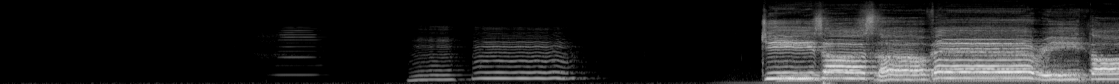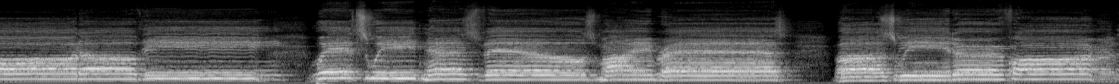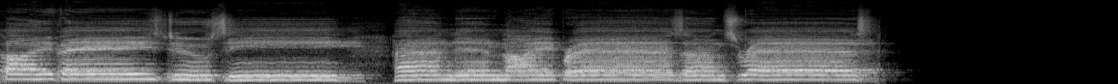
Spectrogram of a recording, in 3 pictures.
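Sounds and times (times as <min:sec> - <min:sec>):
tenor singing: 0:07.4 - 0:31.3.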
